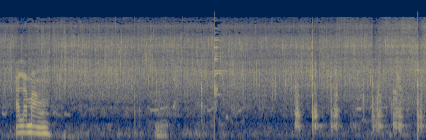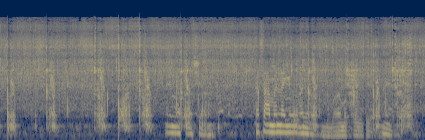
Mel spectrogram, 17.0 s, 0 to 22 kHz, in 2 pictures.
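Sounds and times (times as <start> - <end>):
food sizzling in a wok: 0.0 - 17.0
spatula scraping wok: 5.8 - 17.0.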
